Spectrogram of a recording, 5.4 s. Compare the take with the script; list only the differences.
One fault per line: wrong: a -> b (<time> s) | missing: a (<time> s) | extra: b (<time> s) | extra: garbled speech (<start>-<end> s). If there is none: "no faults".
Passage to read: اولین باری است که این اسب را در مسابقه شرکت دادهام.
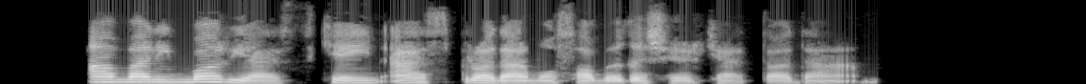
no faults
